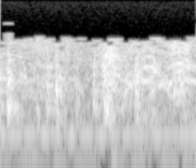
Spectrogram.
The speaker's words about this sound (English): Lock the door, Smithy.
